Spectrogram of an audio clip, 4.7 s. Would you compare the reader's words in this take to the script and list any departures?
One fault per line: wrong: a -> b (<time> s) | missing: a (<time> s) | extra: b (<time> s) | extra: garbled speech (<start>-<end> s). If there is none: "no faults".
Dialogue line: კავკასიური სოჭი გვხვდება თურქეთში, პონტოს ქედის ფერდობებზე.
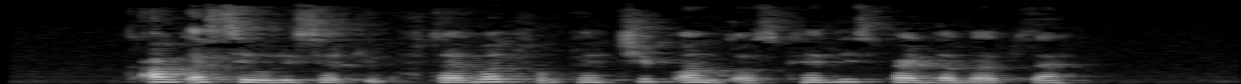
no faults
